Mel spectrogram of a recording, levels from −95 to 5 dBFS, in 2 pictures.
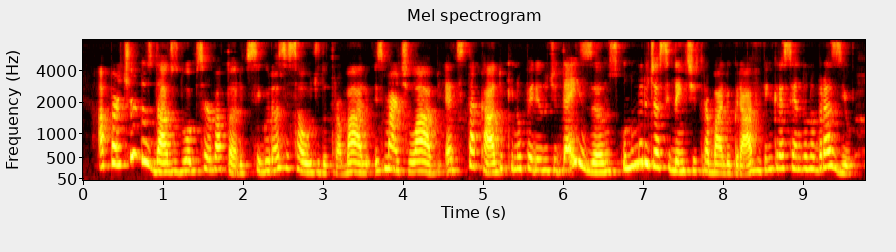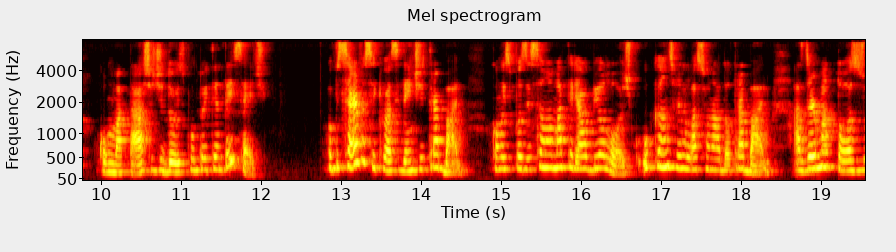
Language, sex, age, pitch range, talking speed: Portuguese, female, 10-29, 195-275 Hz, 170 wpm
